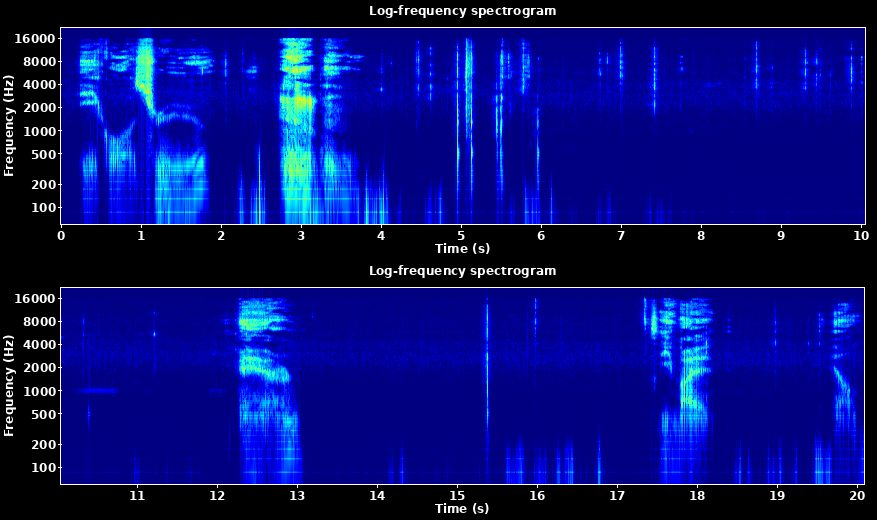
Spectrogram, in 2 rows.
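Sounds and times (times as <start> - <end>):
throat noise: 2.3 - 4.1.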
